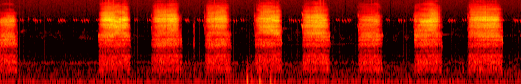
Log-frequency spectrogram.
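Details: Young wild barn owl at the nest with a rodent meal, recorded by a live stream camera. Eight rasping, hiss-like screams repeat roughly every second, each broad and noisy, with faint high ticks between them.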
